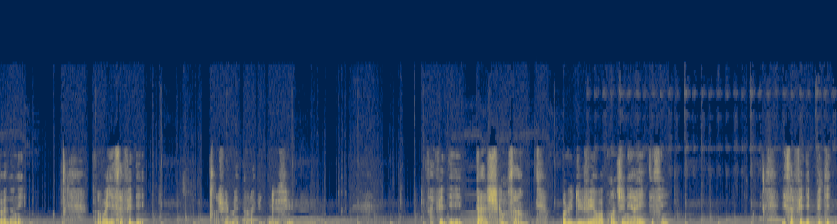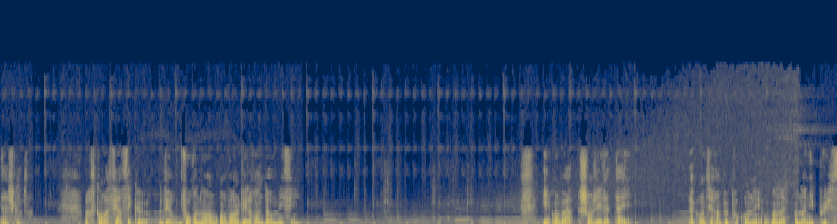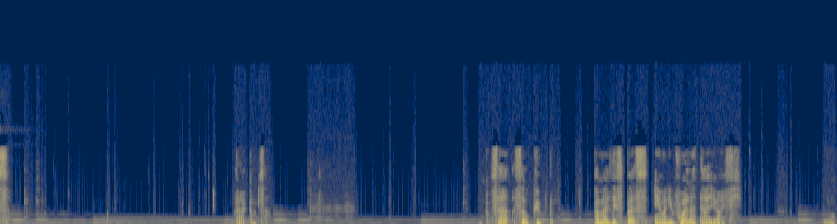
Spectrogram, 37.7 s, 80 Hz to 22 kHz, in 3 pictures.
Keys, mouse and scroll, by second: 1.9-2.5 middle drag, 3.6 KP_7, 6.2 shift+middle click, 9.3-10.4 drag, 11.7 typing, 14.5 middle click, 17.3-17.9 drag, 19.6-20.7 shift+middle drag, 21.8-24.0 drag, 25.2-25.5 shift+middle drag, 26.9-29.7 drag, 31.0-32.1 drag, 33.8-34.2 shift+middle drag, 36.6-37.6 drag.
